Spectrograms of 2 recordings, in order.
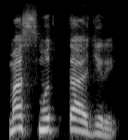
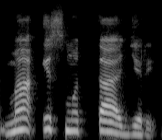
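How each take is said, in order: First: The vowel starting 'ismu' is dropped and joined. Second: The vowel starting 'ismu' is pronounced separately. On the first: The speaker calls it right. "membacanya seperti itu" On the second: The speaker calls it wrong. "kita tidak akan bertanya"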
